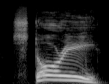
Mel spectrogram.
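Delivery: loud, high demand; crying out. A narrator's reading. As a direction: shout the single word at him. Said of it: "cried the editor".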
